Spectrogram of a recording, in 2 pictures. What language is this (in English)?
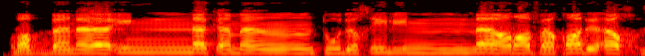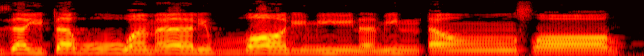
Arabic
